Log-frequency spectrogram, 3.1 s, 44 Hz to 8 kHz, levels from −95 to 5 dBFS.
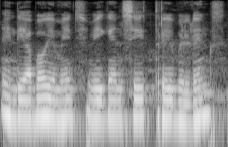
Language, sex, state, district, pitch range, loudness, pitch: English, male, Karnataka, Bangalore, 115-125 Hz, -12 LUFS, 115 Hz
